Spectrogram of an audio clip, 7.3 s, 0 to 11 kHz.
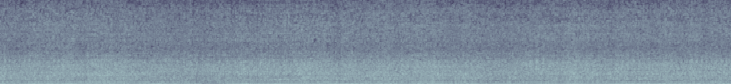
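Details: Willys F-134 F-head four-cylinder fresh rebuild on engine stand during break-in, oil pressure 40–45 psi, water 165°F; revs rise and fall smoothly, clean even exhaust beat, no knocks; normal running.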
